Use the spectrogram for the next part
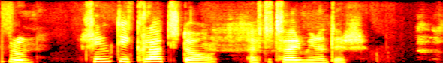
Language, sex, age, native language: Icelandic, female, 15, Icelandic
